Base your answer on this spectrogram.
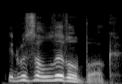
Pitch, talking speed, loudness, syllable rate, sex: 155 Hz, 245 wpm, -17 LUFS, 5.3 syllables/s, male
